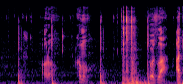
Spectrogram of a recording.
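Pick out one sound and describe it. A door handle rattles against a locked door.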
